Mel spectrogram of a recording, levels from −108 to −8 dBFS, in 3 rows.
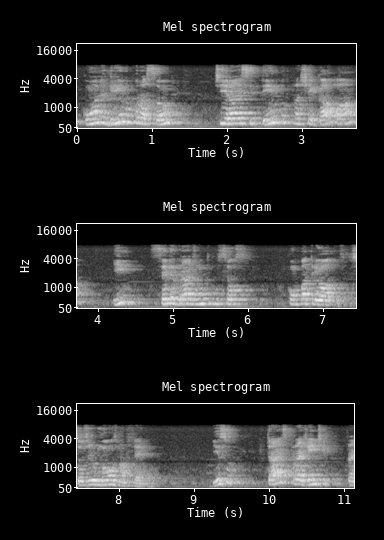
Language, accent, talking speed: Portuguese, Brazilian, 140 wpm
